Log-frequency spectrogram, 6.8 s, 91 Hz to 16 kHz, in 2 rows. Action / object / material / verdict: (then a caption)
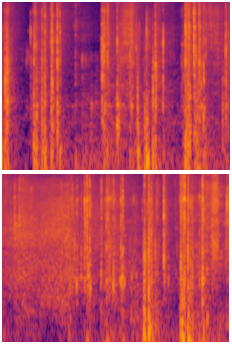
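tap / plastic laptop keyboard keys / plastic / none. Long nails tap rapidly across the plastic keycaps of a plastic laptop keyboard while one hand holds its edge, producing clusters of sharp, dry clicks with low thunky bodies. Between about 3 and 4.5 seconds the clicks give way to a softer, steady crinkling hiss, then the crisp taps return.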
